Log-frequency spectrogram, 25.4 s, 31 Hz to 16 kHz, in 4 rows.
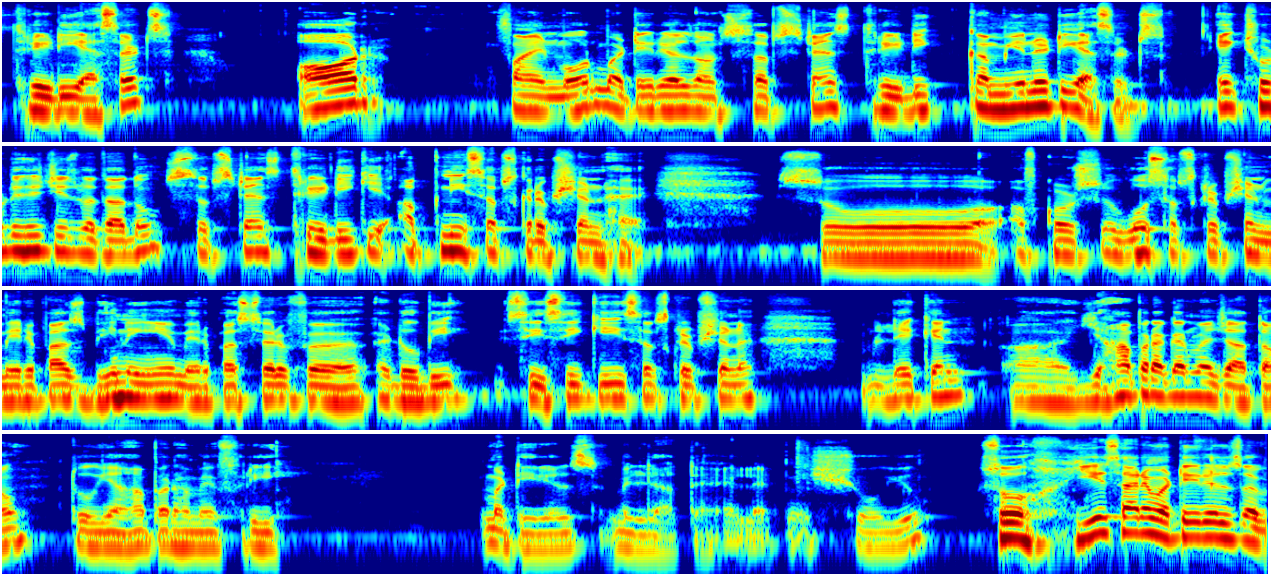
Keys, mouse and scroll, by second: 18.9 click, 21.3-23.7 drag, 24.2 scroll down 1.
